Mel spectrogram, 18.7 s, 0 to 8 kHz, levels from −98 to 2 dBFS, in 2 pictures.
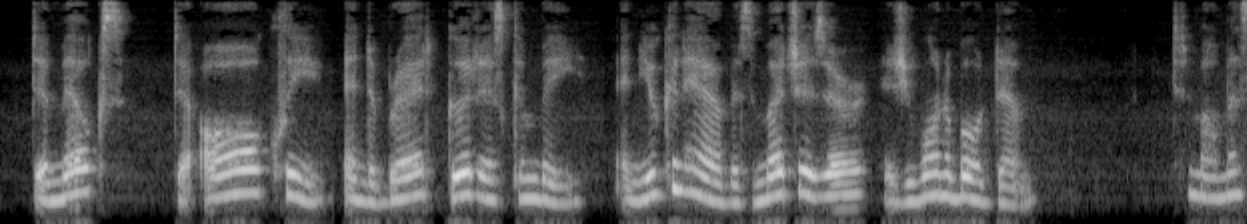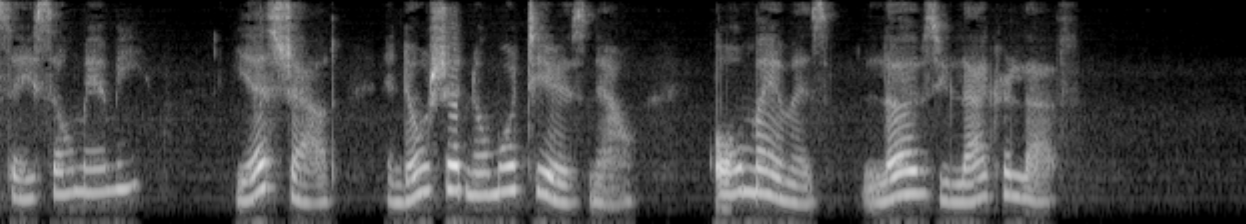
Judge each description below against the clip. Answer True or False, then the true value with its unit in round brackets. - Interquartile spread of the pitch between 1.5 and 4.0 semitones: False (5.1 semitones)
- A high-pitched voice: True (255 Hz)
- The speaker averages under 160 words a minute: True (150 wpm)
